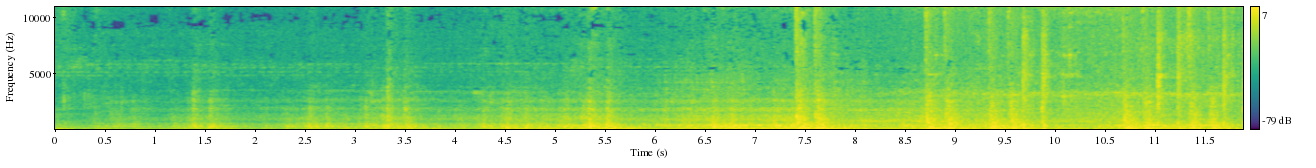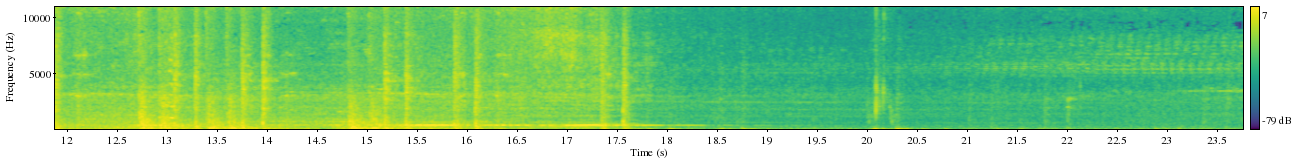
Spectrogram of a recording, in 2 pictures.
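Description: Electric commuter train crossing a steel girder railway bridge: the rumble builds, then a run of rhythmic clicks from the wheels over the rail joints with a steady hum, and it falls away suddenly about eighteen seconds in as the last car passes.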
